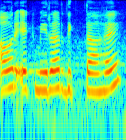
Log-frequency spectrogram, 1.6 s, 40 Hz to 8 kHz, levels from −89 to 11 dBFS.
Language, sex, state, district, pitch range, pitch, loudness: Hindi, female, Telangana, Hyderabad, 260-275 Hz, 270 Hz, -13 LUFS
